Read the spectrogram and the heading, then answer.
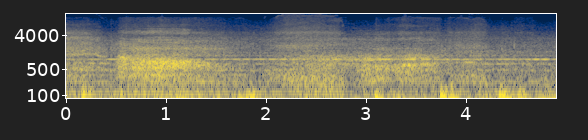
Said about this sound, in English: Make your lips seal and generate the, the sound of aliveness. Create throat breathing your yogic breathing.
